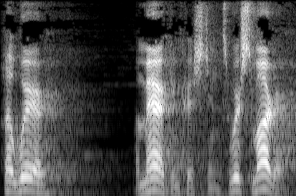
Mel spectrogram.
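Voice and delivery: low, soft, halting sarcasm; mock smug aside. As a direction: let the boast sink quietly, with pauses. Repeats the smug claim, deflated.

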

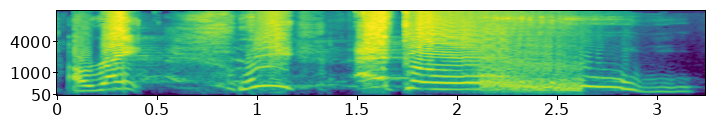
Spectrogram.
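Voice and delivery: high, slow, calling shout; loud echoing shout. Shown as a demonstration. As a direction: call it out across the hall. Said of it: "my natural self sounds like this".

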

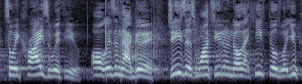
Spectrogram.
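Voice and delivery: ordinary talk, nothing marked

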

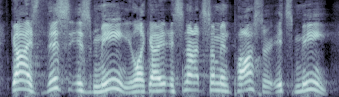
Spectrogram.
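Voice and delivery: healed beggar telling neighbours it's really him; eager insistence. Acted. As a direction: plead to be recognised, almost shouting. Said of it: "He's like".

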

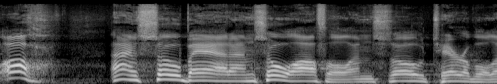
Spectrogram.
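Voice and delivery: hammed-up wallowing, slow and drawn out; loud woe-is-me opening, sinking as it drags on; self-pity. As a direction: moan in mock self-pity, stretching each phrase. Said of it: "Or self-pity. You go".

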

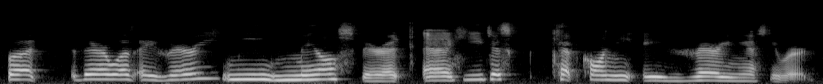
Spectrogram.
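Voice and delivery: ordinary delivery

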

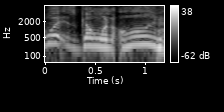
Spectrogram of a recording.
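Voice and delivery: bewildered. Retold or imitated. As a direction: stretch it out in disbelief. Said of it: "And I was like".

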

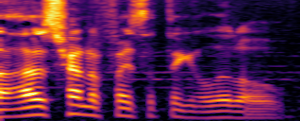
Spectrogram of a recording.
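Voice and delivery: plain reading voice

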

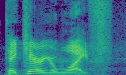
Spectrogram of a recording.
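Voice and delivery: mock yelling friend. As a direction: boom it out like a coach. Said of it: "That's how men talk to each other".

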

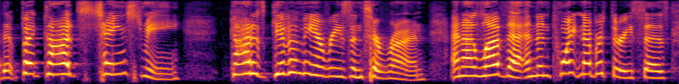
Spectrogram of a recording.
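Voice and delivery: loud, high, driving sermon voice; full-force preacher, building; preaching. Acted. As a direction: preach it out to the congregation.

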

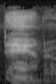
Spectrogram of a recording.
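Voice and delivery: hushed whisper. Retold or imitated. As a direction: breathe it out under your breath. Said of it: "and I was like".

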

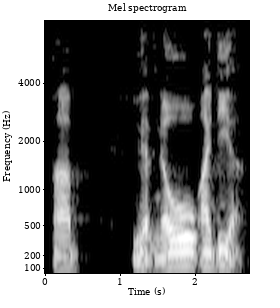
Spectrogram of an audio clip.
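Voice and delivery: slow, low and soft, a hint of God speaking; God's voice. God gently telling Bob he has no idea, low and slow. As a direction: let it land slowly and knowingly.

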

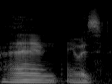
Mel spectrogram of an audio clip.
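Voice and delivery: ordinary talk, nothing marked

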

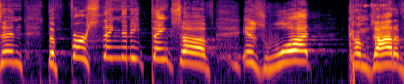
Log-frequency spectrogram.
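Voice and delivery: high, loud, slowed preaching shout; fiery preaching. Acted. Pastor pressing the church about Isaiah's first words, fiery preaching. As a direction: drive the point home to the pews.

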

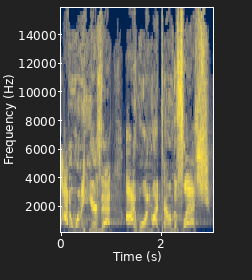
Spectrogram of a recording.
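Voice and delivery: high-pitched, petulant refusal; hammed-up angry husband; mock indignant demand. Retold angry demand to apologetic wife.

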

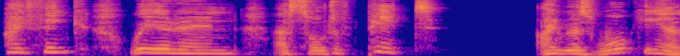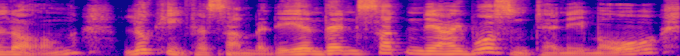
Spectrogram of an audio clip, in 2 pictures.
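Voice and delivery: high, piping storybook character voice; little animal recounting a mishap; small squeaky creature. A narrator's reading. Narrator voices Piglet recounting fall.

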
